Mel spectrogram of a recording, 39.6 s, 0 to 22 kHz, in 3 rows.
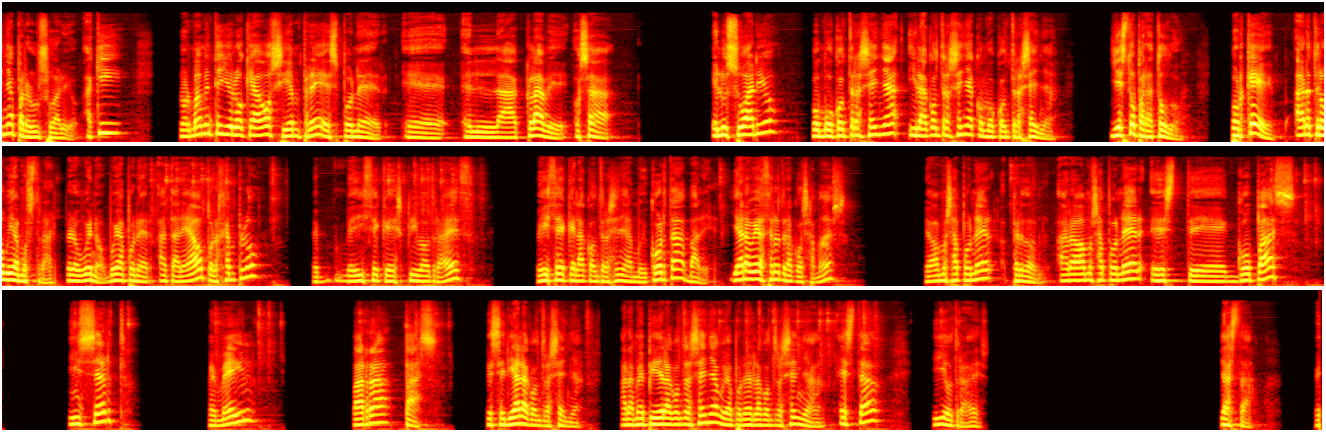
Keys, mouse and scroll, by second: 15.2 typing, 29.8-31.0 typing.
